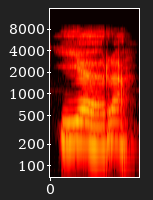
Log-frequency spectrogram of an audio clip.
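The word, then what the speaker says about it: göra: ওর উপর যখন 2 ডট থাকে তখন একটা উচ্চারণ হয় ইয়ারা, ইয়ারা।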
